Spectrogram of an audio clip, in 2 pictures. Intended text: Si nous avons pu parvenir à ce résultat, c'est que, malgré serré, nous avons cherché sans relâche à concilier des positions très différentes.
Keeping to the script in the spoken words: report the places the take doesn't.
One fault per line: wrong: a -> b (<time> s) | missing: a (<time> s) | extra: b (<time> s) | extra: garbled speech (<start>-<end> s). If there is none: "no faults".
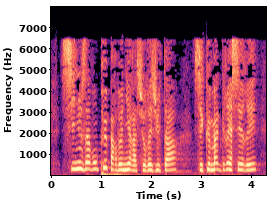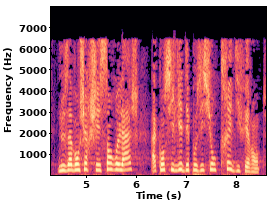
no faults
